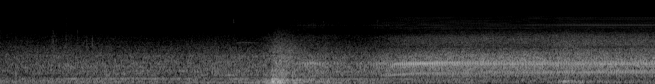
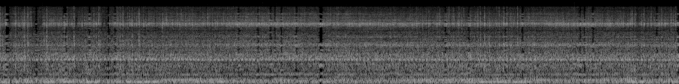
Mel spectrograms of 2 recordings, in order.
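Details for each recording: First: Replacement 12 V fan motor for a 2004 Mini Cooper power steering pump, with thread locker and two washer spacers added so the blade clears the metal: after a knock it spins up to a smooth, steady whir, running normally. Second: 2004 Mini Cooper power steering pump fan motor, engine idling: a constant buzzy whine with a high hiss. On teardown the magnets had come unglued from the motor housing, with no adhesion left, causing the noise.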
